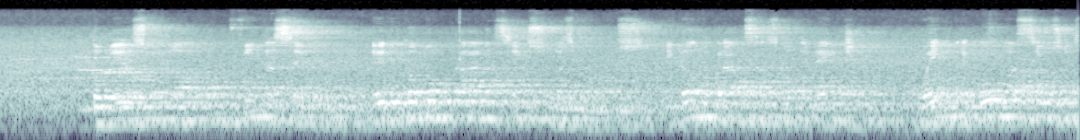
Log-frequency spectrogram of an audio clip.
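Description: A man sings loudly through a loudspeaker in a large echoing hall.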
